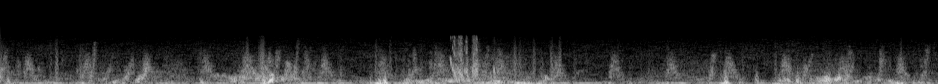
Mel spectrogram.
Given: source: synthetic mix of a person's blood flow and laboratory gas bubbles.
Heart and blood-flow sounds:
Doppler ultrasound of blood flow; subclavian vein
4.47-4.83 s: bubbles
4.92-5.01 s: bubbles
From the record:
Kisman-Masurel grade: 211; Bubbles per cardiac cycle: several, 3 to 8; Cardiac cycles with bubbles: 1 to 10%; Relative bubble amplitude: barely perceptible (0.100 to 0.250); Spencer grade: 1 (occasional bubble signal discernible with the cardiac motion signal, with majority of cardiac periods free of bubbles); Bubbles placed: anywhere in the cardiac cycle

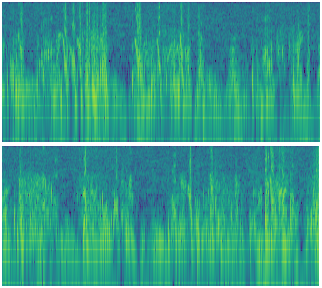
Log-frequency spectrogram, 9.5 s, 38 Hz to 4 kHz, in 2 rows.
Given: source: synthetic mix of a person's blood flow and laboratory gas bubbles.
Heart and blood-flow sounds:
Doppler ultrasound of blood flow; precordium
0.00-0.37 s: bubbles
0.50-1.62 s: bubbles
1.93-2.87 s: bubbles
2.90-3.06 s: bubbles
3.72-4.25 s: bubbles
4.29-4.63 s: bubbles
4.74-5.64 s: bubbles
5.89-6.76 s: bubbles
7.24-8.42 s: bubbles
8.47-8.69 s: bubbles
8.72-9.24 s: bubbles
9.30-9.53 s: bubbles
From the record:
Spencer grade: 4 (maximum detectable bubble signal sounding continuously throughout systole and diastole of every cardiac period, and overriding the amplitude of the normal cardiac signals); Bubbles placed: anywhere in the cardiac cycle

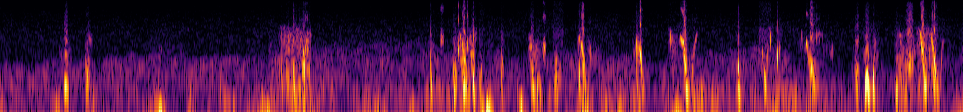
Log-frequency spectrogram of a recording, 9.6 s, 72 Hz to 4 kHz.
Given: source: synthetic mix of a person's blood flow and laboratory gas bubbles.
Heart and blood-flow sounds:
Doppler ultrasound of blood flow; subclavian vein
0.64-0.70 s: bubbles
0.84-0.94 s: bubbles
2.79-3.13 s: bubbles
4.30-4.36 s: bubbles
4.40-4.45 s: bubbles
4.52-4.85 s: bubbles
5.00-5.05 s: bubbles
5.27-5.47 s: bubbles
5.52-5.64 s: bubbles
5.76-5.92 s: bubbles
6.33-6.47 s: bubbles
6.67-7.00 s: bubbles
7.35-7.44 s: bubbles
7.59-7.84 s: bubbles
7.99-8.35 s: bubbles
8.54-8.79 s: bubbles
8.95-9.45 s: bubbles
From the record:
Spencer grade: 3 (all of the cardiac periods contain showers or single bubble signals, but not dominating or overriding the cardiac motion signals); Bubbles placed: anywhere in the cardiac cycle

